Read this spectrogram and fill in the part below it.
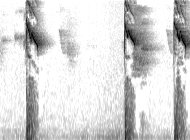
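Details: Ngalas song from an Oriental white-eye: three separate high, clear chirps, each falling sharply in pitch, spaced one to two seconds apart in a quiet background.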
